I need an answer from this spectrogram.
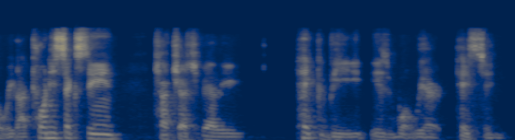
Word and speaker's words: Khikhvi: from what I understand K is at the very beginning is silent but everything else is uh pretty much uh pronounced pretty fanatically so the khi kvi is pronounced hick V so we got 2016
